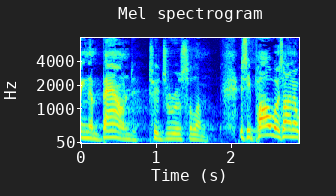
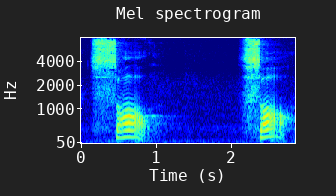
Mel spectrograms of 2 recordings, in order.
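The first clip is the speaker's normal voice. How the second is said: soft, hushed and gentle, almost breathed; tender, compassionate call; 6 dB quieter than usual. Shown as a demonstration. Preacher voicing Jesus calling Saul, softly tender. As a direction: call his name with love, not rebuke. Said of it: "the voice is filled with compassion and love".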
